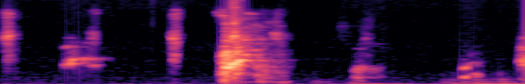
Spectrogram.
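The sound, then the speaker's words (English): Dogs bark in a few short, sharp bursts, one louder yip standing out in the middle, with brief quiet gaps between; no one speaks. “yeah, I don't know what they're barking at.”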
